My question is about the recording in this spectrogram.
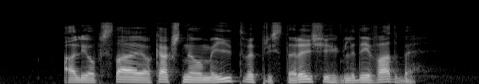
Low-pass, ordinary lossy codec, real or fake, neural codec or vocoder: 7.2 kHz; none; real; none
